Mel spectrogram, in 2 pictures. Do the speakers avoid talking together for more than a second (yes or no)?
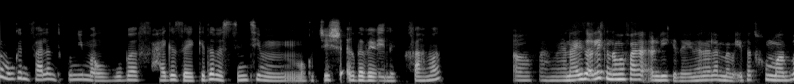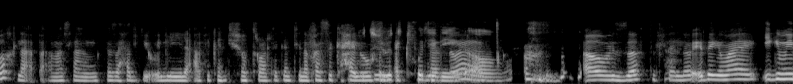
no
